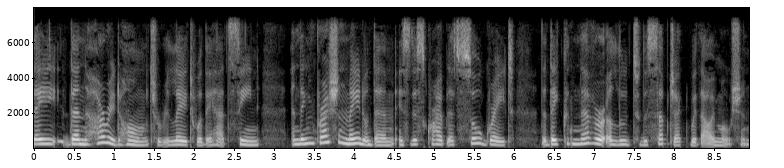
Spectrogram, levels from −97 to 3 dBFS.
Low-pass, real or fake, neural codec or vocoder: 7.2 kHz; real; none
